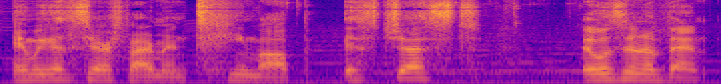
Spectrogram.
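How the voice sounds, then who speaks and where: A man with a slightly high voice talks casually as a video host over a music bed. He gushes like a fan, offers plain opinions and repeats words to press his point. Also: fairly quick. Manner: gushing fan enthusiasm, repeats words for emphasis. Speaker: video host ranking films.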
